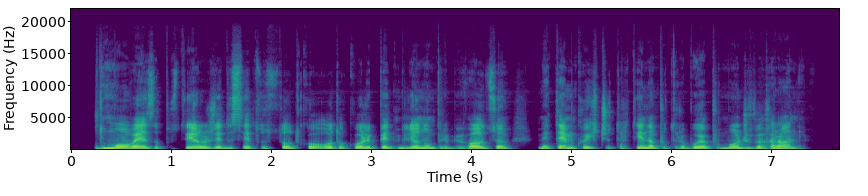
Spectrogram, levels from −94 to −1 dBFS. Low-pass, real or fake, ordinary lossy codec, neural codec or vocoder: 19.8 kHz; real; none; none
